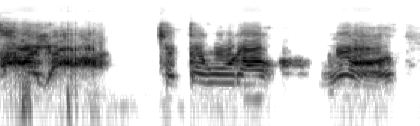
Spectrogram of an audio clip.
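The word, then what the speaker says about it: הָיָה: That word became in the Hebrew is pronounced haya.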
